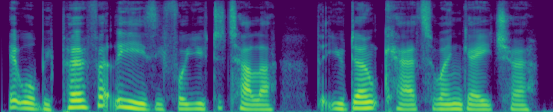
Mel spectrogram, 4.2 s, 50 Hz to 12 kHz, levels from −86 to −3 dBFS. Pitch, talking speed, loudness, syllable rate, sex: 160 Hz, 245 wpm, -19 LUFS, 6.2 syllables/s, female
